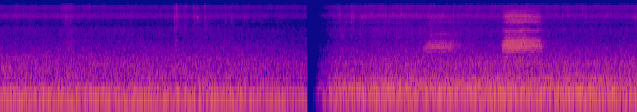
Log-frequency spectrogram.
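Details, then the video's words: Two harsh, nasal crow caws come close together near the end, over steady low rumbling background noise. "crow sounds"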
